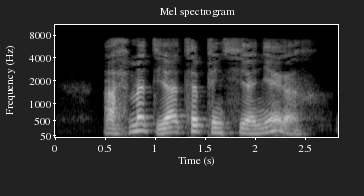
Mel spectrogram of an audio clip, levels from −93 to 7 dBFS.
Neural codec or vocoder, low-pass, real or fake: none; 7.2 kHz; real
